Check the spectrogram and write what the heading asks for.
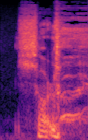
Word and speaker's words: Charlotte: Charlotte, ska man uttala det så också? – Ja, men, ja, för det är ju Charles, det är ju det engelska.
